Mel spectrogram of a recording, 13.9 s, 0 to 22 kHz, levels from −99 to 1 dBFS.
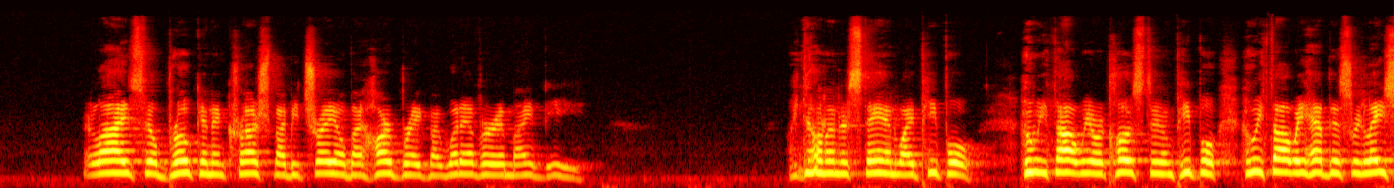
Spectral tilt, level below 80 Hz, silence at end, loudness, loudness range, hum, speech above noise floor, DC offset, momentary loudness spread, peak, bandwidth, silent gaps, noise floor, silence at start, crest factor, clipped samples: -5.5 dB/octave; -66 dBFS; 0 s; -20 LUFS; 11 LU; none; 47 dB; under 0.1%; 12 LU; 0 dBFS; 14 kHz; none; -67 dBFS; 0.85 s; 20 dB; under 0.1%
